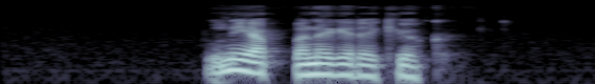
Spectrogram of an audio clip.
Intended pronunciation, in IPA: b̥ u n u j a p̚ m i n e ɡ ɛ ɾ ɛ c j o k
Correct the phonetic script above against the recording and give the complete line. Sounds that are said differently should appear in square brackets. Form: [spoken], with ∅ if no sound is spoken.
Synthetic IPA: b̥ u n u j a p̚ m [a] n [a] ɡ [e] ɾ ɛ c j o k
